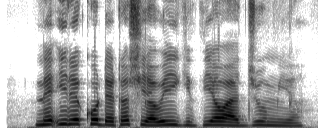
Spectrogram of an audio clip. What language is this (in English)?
Kikuyu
